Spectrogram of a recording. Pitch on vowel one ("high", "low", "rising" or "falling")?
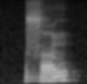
rising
